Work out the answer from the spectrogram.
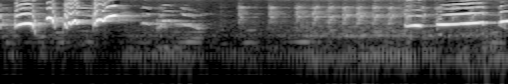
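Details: Oriental magpie-robin (kacer poci) song used as a lure to provoke a caged bird into fighting mood: a burst of loud looping whistles and rapid warbled notes, a quiet gap, then long clear rising whistles.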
